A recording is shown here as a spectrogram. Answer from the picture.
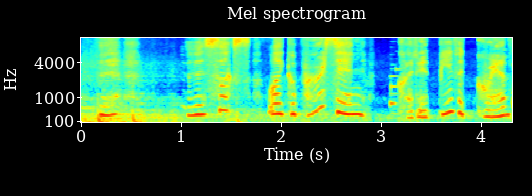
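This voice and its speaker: This female-sounding voice is a put-on character voice with an extremely high pitch. The pace is fairly slow. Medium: machinima. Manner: chirpy, excitable.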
